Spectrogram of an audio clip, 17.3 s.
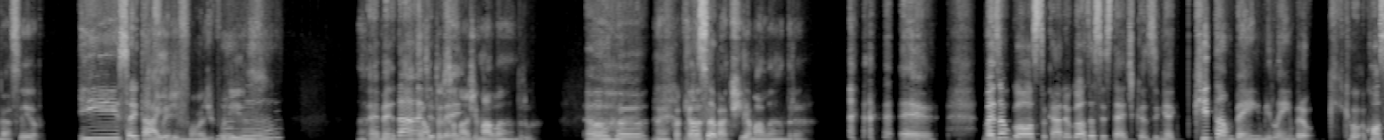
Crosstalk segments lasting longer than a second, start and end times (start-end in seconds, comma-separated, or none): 1.8-3.4, 4.6-5.9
